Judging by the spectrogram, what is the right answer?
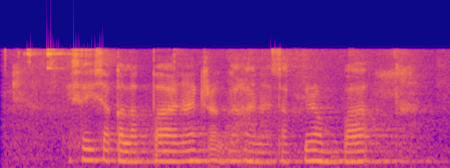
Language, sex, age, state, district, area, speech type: Manipuri, female, 18-30, Manipur, Kakching, rural, spontaneous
